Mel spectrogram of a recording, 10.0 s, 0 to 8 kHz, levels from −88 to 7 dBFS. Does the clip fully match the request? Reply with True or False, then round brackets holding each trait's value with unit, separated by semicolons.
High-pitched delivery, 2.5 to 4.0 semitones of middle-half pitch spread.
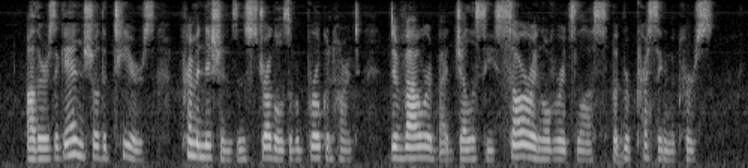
False (175 Hz; 2.9 semitones)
